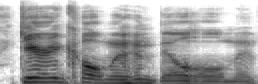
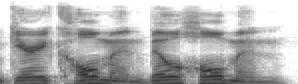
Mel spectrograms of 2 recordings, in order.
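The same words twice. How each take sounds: First: Louder, tickled by the rhyming names; amused repeat. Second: Said in the usual way. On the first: Real, not acted. Reader apologizing for being five, amused and louder.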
